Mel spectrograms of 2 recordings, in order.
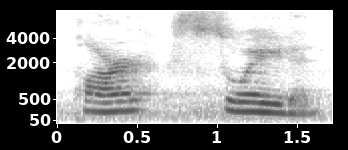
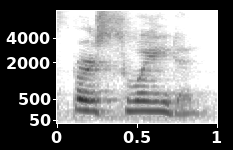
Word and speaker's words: persuaded: or your device so you use the persuaded but you pronounce it as part sueded so persuade it yeah it's not par it's per okay all right yeah it's persuaded tell me about my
